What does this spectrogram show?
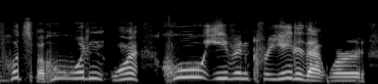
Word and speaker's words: chutzpah: And so obviously your country is going to phonetically want to pronounce something with the CH, chutzpah, instead of chutzpah.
